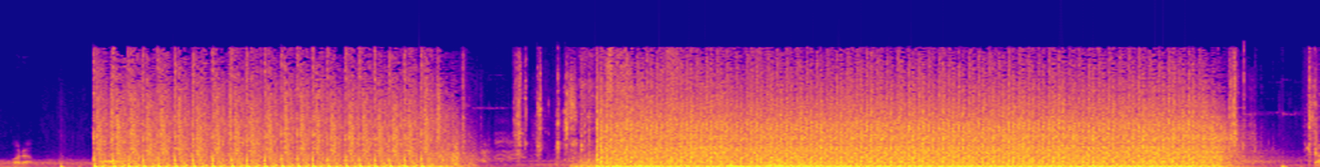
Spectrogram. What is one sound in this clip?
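A gun fires rapid bursts of shots up close.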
